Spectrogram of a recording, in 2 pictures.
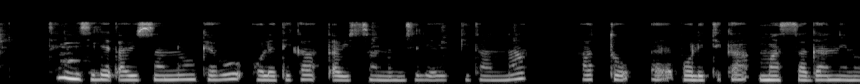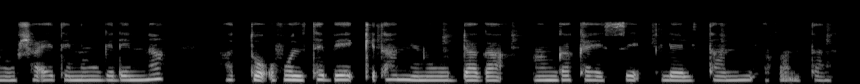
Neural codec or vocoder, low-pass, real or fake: none; 7.2 kHz; real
